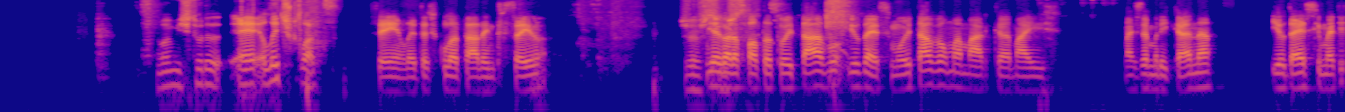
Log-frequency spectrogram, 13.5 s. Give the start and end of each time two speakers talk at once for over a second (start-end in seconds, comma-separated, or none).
none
